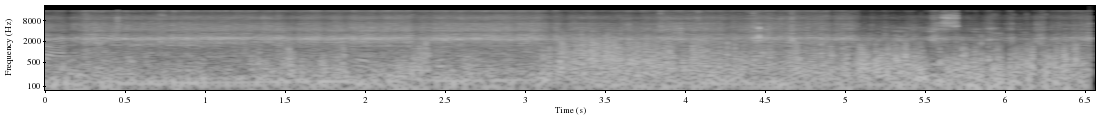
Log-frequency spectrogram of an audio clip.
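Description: A vehicle in motion, with a steady engine-and-road rumble and wind buffeting the microphone.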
